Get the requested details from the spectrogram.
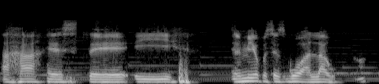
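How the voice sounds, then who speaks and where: A man's voice: mid-range voice, little pitch movement, takes it slowly, dull audio, faint music behind. A man from Michoacán with a Mexico City accent, co-hosting a gaming podcast in a slangy, laid-back way. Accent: Mexico City Spanish. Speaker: podcast co-host. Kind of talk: casual gaming chat.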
